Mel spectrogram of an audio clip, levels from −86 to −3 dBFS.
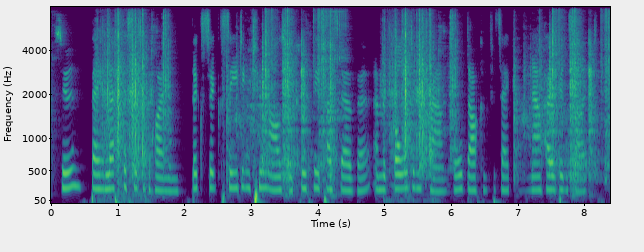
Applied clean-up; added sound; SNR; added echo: classical method log-MMSE.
